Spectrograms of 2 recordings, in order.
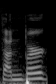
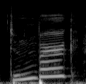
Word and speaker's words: Greta Thunberg: Yeah, so I'm portraying Greta Thunberg, or I actually heard the other day that it's pronounced Thunberg.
